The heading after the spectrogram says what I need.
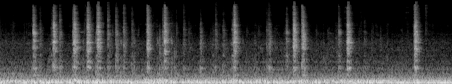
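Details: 2001 Ford F250 while driving: sharp irregular creaks and squeaks over steady road drone from the rear door, caused by rusted door skins working apart.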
